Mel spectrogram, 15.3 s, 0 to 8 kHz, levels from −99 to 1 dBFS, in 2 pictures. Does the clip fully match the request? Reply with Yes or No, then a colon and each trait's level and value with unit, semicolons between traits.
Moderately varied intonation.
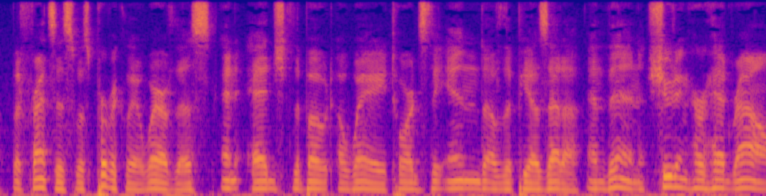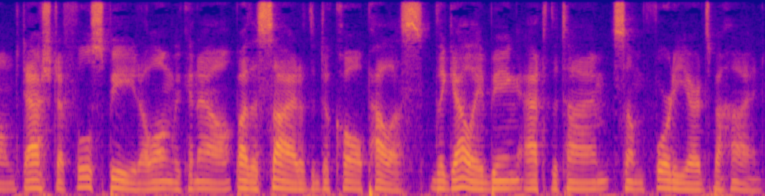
No: narrow, 2.3 semitones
